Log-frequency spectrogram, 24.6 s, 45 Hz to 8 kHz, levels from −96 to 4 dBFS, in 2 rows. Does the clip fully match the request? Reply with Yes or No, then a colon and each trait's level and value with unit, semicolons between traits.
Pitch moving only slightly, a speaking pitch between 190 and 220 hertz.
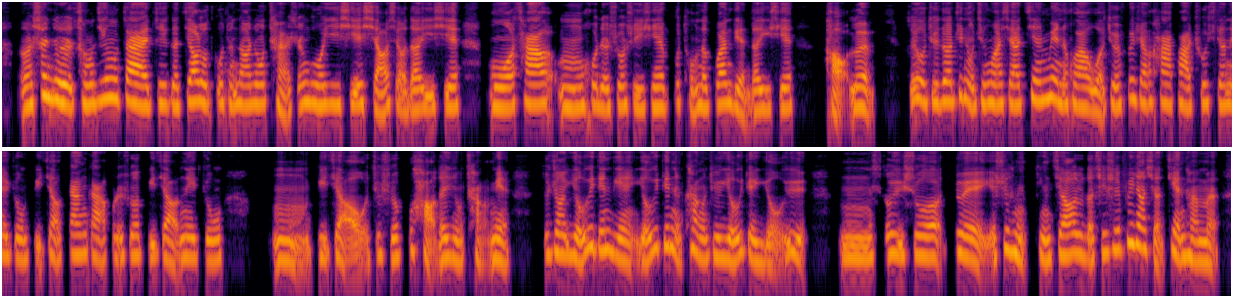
No: average, 3.1 semitones; high, 200 Hz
